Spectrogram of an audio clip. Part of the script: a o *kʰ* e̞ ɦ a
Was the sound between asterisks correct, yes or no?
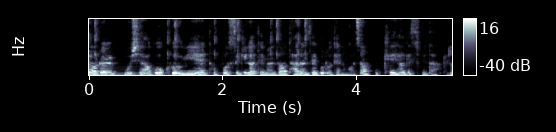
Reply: yes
